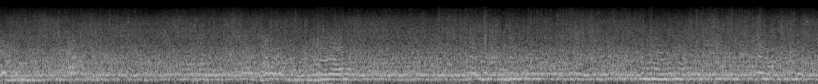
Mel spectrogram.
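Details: A mass orientation flight of bees in sunshine following colder days, 24 March 2024, with plenty of pollen arriving later; unbroken droning hum, several buzzing tones sliding higher and lower as bees fly close by.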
